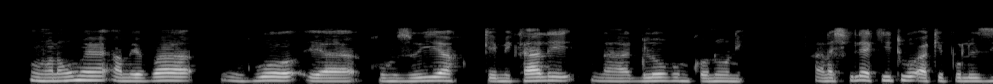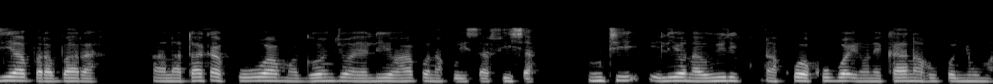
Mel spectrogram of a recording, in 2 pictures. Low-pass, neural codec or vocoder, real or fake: 5.4 kHz; none; real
